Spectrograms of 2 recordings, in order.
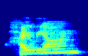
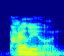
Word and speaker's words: Hyliion: into a partnership with hylion and I guess I think that's the way it's pronounced yep to join forces and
